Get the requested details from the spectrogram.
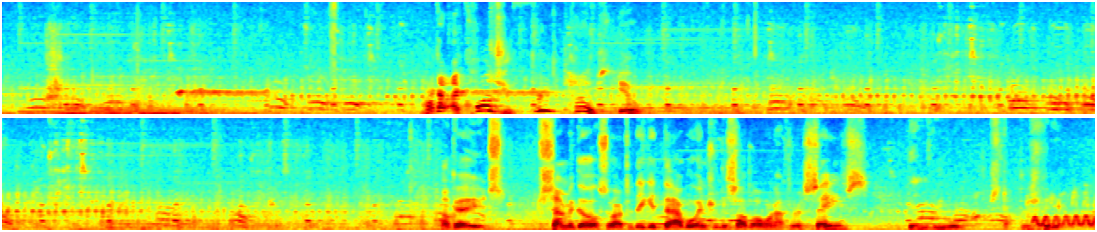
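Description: Tiny creatures chirp and squeal in a busy chorus.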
